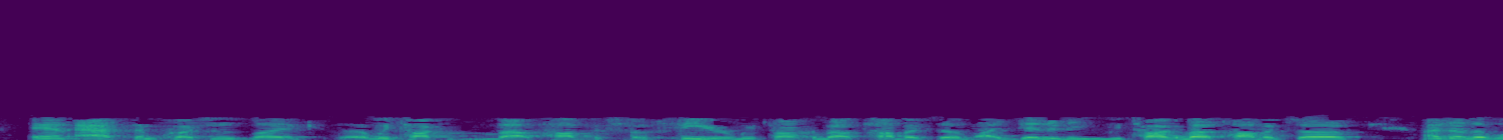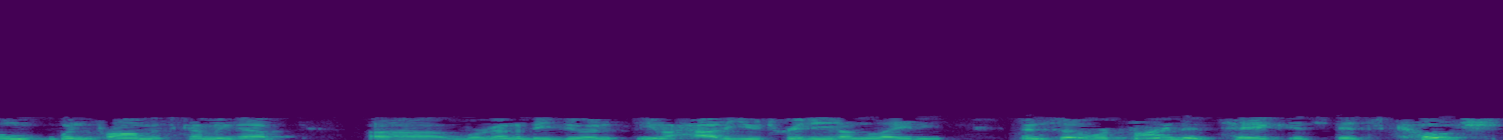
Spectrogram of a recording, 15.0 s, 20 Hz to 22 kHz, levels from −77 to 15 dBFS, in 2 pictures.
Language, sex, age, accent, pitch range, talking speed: English, male, 40-59, American, 120-140 Hz, 220 wpm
